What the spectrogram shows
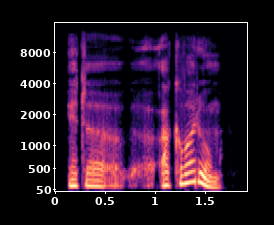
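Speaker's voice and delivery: slightly wavering, trembling voice. Shaking a young man's hand and greeting him, in a slightly trembling voice. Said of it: "немного дрожащим голосом проговорил Лука".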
